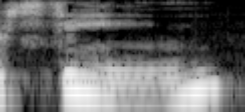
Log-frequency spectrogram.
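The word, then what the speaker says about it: סין: s or an s i sin c is pronounced like an e so it's sheen or seen so when you go through the hebrew the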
